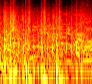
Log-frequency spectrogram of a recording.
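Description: Rapid gunfire in the video game Warzone, a burst of loud, closely spaced shots with a voice briefly mixed in.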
